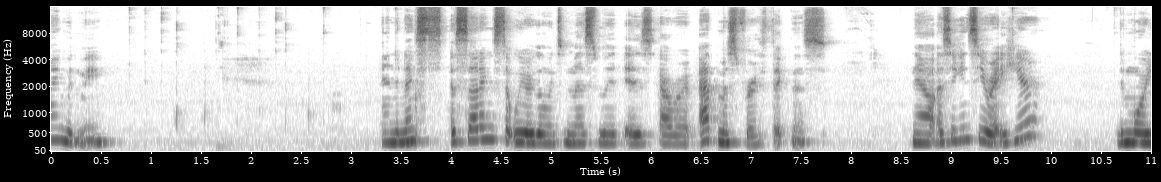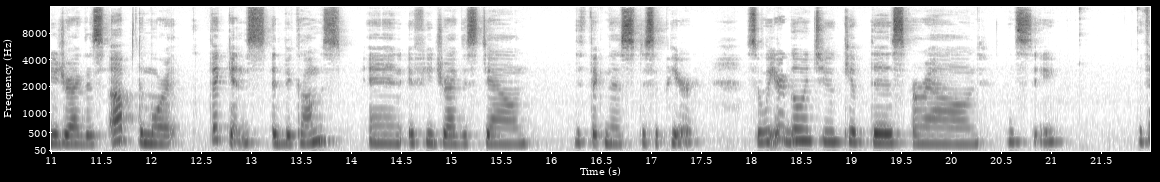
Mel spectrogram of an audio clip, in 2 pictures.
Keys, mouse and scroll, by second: 0.8 alt+right click, 1.5 alt+middle click, 1.6 alt+click, 2.2 alt+right click, 2.6 alt+middle click, 2.9 alt+click, 8.8-20.5 drag, 21.7 click.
